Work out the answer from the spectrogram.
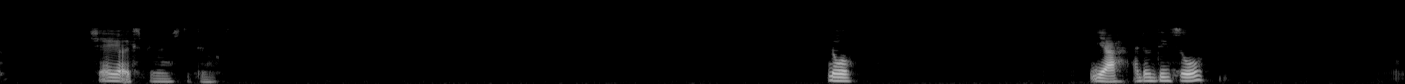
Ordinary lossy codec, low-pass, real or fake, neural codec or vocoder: AAC, 48 kbps; 5.4 kHz; real; none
